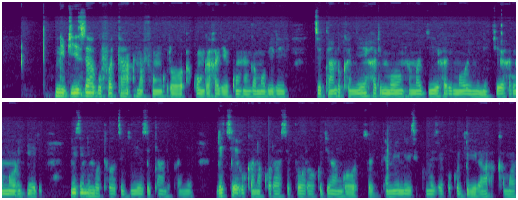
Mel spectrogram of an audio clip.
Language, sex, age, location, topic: Kinyarwanda, male, 18-24, Kigali, health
